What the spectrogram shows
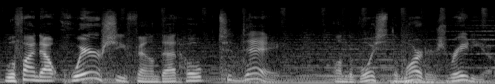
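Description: A man's voice: fairly high pitch, sing-song, normal speed, over music. A man presenting and narrating a radio programme from a script as its host.

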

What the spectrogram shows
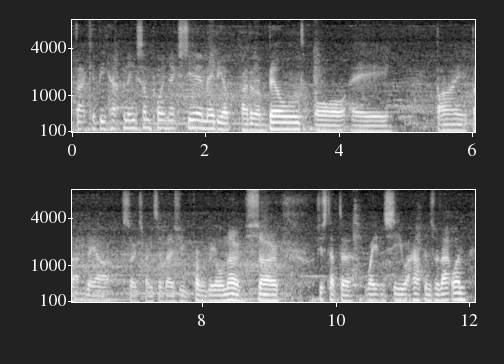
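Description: A man in his thirties, a blacksmith vlogger, records himself on a phone at arm's length while wandering his concrete-walled workshop. His voice sits on the low side at a moderate pace, laid-back and rambling with frequent fillers and restarts, captured in a noisy phone recording.

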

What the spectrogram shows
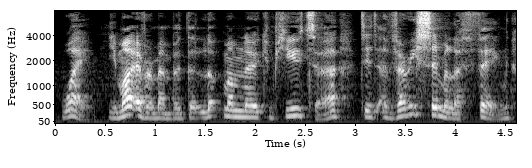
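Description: This museum video host is a British man in his thirties whose slightly rough voice runs a little high, expressive and a bit quick. He talks to camera conversationally and with enthusiasm, giving an explainer indoors among rows of synthesizers.

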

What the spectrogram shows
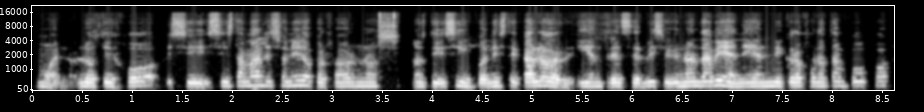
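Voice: medium pitch, level tone, moderate pace, hardly any pauses, darkish tone, dry recording. Host, chatty, apologetic, addresses viewers, casual live stream.

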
